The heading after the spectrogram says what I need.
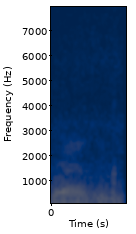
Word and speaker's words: Broughton: And people pronounce it as Broughton. It's the intersection right here, Broughton.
